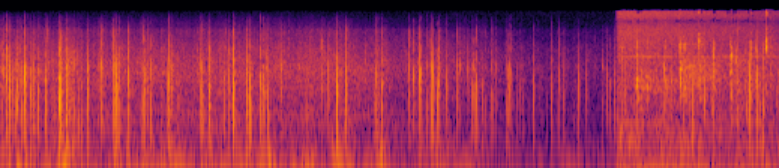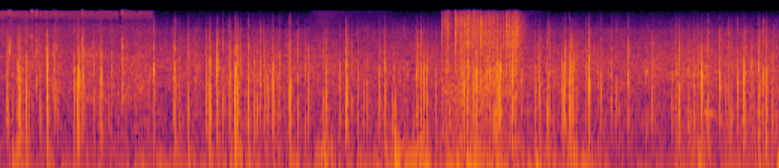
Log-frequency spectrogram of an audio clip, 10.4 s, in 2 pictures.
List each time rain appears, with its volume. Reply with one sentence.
The rain can be heard from 0.0 to 10.3 s, getting quieter then louder.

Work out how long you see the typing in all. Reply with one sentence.
You can hear the typing for 2 seconds altogether.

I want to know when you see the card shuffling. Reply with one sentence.
You can hear the card shuffling from 8.1 to 8.8 s.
